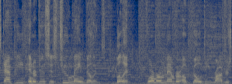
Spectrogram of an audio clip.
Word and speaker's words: Bullet: introduces two main villains bullet former member of Goldie Rogers crew whose name is pronounced like mullet in the dub because well he has an enormous mullet and the mystery mastermind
